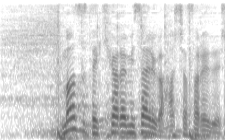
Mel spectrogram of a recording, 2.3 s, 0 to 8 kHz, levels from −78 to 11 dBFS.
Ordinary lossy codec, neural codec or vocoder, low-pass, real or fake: none; none; 7.2 kHz; real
